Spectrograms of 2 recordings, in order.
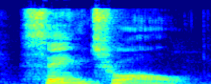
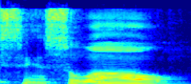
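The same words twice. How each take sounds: First: It is pronounced with English sounds. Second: It is pronounced with Portuguese sounds. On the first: "em inglês" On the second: "Em português"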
